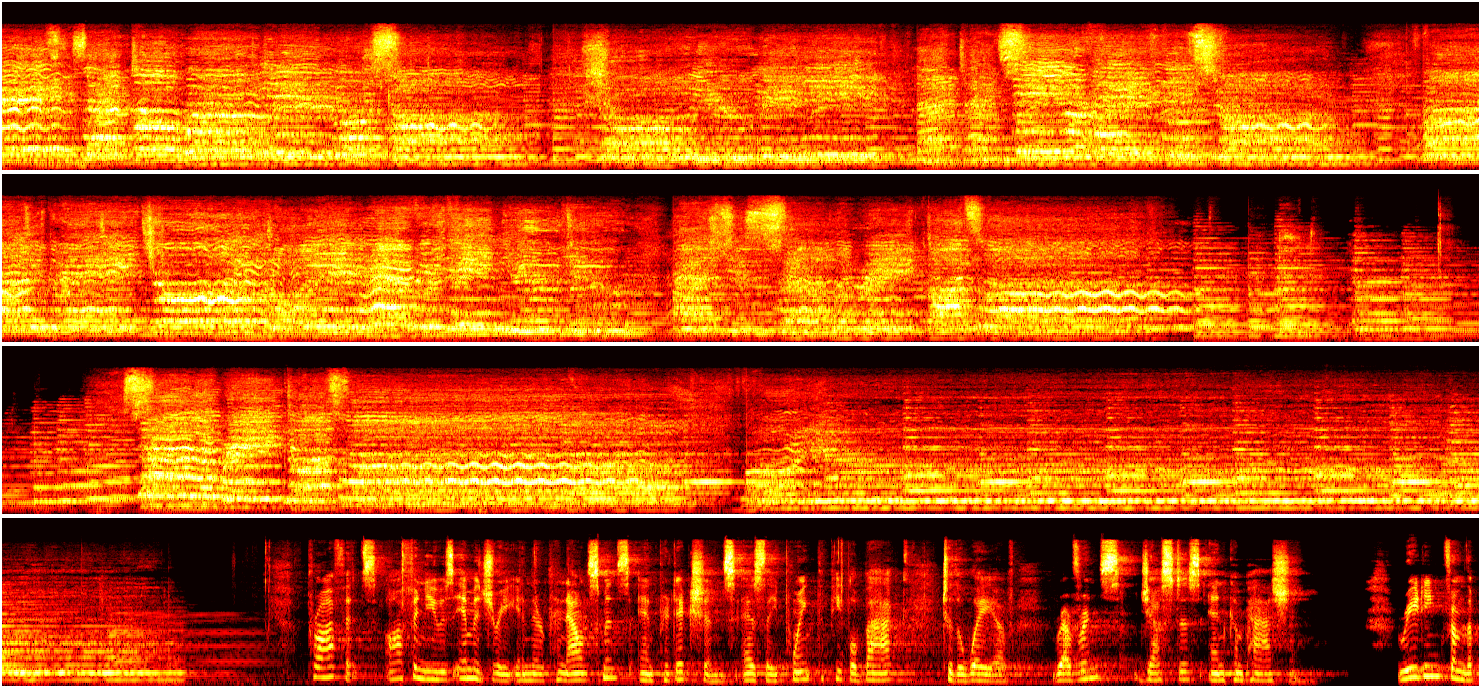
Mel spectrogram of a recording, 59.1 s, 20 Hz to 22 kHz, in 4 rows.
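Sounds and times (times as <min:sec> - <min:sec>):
choir singing in harmony: 0:00.0 - 0:46.6.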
